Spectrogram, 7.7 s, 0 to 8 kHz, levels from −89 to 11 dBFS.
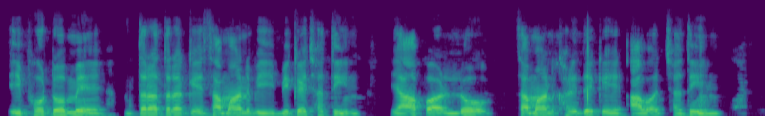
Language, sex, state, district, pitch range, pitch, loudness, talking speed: Maithili, male, Bihar, Supaul, 120-135 Hz, 130 Hz, -18 LUFS, 135 wpm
